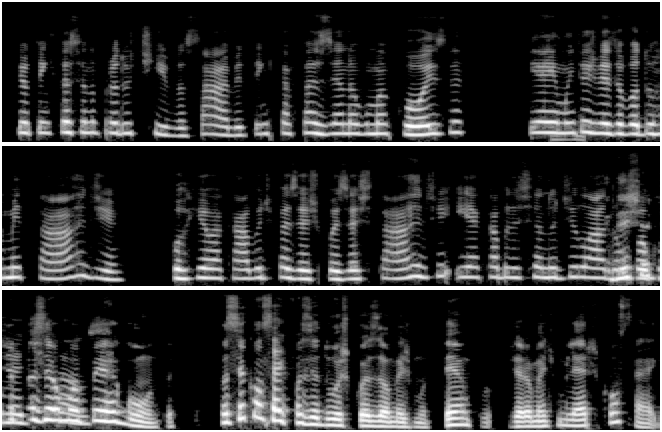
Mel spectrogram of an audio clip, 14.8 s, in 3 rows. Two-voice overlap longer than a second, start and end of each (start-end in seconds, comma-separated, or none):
9.5-10.7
